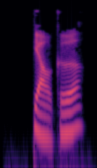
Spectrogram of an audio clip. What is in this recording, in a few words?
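Chinese; hsk3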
